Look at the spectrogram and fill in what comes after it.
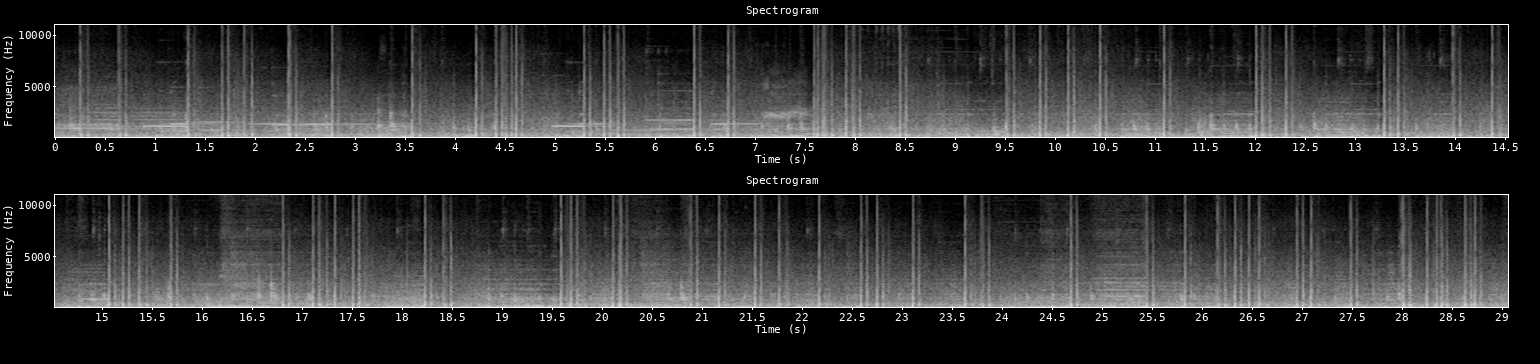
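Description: Aerial fireworks display: shells bursting one after another in many sharp bangs and crackles, with music playing underneath.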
